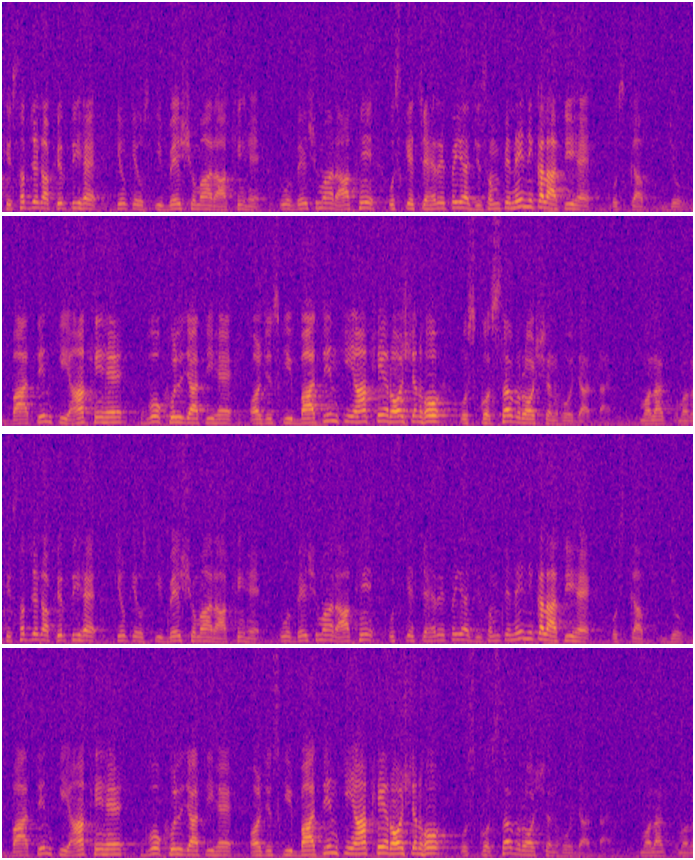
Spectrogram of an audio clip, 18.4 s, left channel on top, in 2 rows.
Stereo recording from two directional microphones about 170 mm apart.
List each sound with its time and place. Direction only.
0.0 s a man's voice: 30° right (ahead or behind); by 1.8 s 50° right (ahead or behind)
2.2 s a man's voice: 35° right (ahead or behind)
5.4 s speech: 15° right (ahead or behind)
7.1 s speech: 40° right (ahead or behind)
9.3 s a man's voice: 30° right (ahead or behind)
15.6 s speech: 20° right (ahead or behind)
